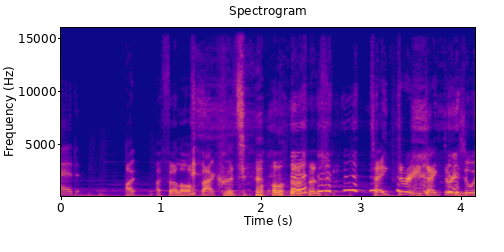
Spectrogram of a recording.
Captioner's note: laughs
